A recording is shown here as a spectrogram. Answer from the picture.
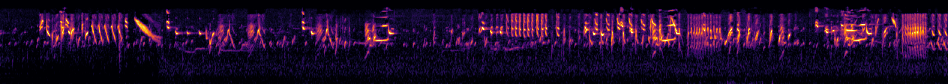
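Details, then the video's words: European goldfinch, a kept female, imitates sounds around her in song: dense high twitters, fast trills and thin whistled notes run almost continuously over a soft background hiss. "Solutions to keep your goldfinch healthy and singing with strong stimulation"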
